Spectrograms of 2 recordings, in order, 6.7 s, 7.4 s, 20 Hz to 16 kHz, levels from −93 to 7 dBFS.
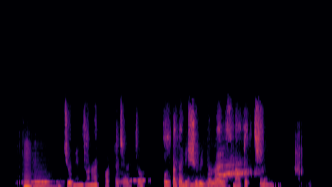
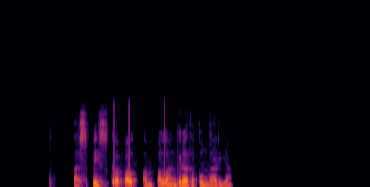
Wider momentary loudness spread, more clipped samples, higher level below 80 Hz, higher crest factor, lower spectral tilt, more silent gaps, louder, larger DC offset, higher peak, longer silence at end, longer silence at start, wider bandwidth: first, 19 LU vs 14 LU; neither; first, -60 dBFS vs -68 dBFS; about the same, 20 dB vs 20 dB; second, -5 dB/octave vs -7.5 dB/octave; first, 2.00-2.09 s, 2.20-2.29 s, 2.91-3.25 s, 5.63-5.82 s vs 1.80-1.86 s, 2.78-2.86 s; second, -41 LUFS vs -29 LUFS; neither; second, -22 dBFS vs -12 dBFS; second, 0.65 s vs 2.75 s; second, 0.45 s vs 1.5 s; about the same, 7.6 kHz vs 7.6 kHz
